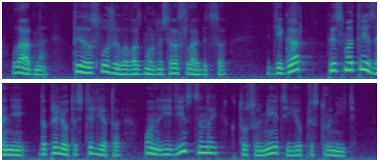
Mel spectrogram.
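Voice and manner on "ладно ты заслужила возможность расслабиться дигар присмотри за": usual speaking voice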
